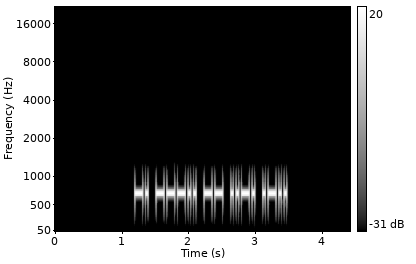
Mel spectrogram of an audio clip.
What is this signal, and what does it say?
Morse code, heard as a keyed tone, about 30 wpm, 700 Hz. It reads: N8MFL
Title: USA Call Signs - 5 Characters - 2x Character Spacing - 30wpm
